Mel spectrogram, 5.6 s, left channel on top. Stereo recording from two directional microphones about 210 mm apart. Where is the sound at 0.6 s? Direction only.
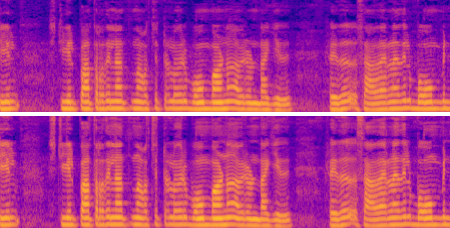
25° right (ahead or behind).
